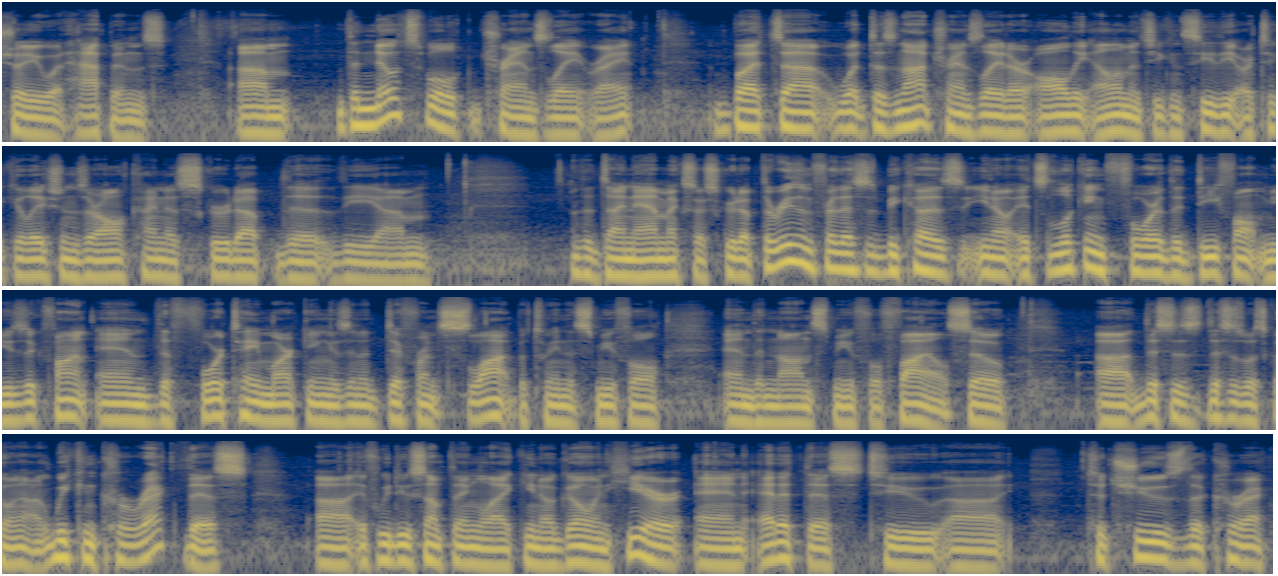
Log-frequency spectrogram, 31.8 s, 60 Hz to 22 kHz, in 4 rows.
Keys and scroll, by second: 0.0 super+v, 2.5 super+=, 3.1 super+=, 4.0 super+=.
